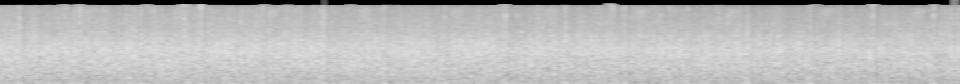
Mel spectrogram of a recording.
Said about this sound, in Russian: Бурные аплодисменты, переходящие в овации прямо. Только криков не было, и народ не вставал.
